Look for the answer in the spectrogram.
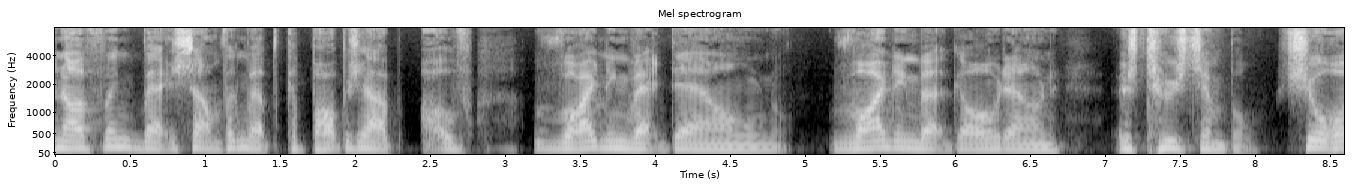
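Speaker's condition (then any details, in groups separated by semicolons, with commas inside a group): Cerebral palsy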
